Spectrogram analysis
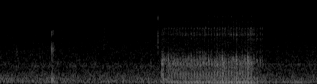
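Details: Single low vibrating snore lasting about a second over steady room noise; snoring.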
